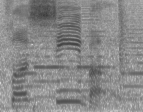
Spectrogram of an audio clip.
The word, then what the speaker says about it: placebo: Placebo. Hmm. The stress is on the middle syllable.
